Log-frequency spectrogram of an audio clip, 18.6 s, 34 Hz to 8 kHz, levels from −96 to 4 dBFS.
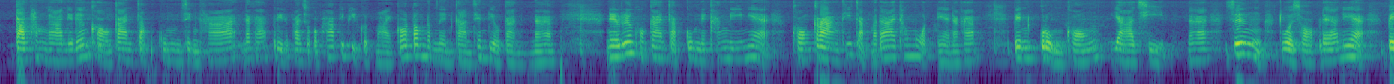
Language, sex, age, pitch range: Thai, female, 60-79, 160-235 Hz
